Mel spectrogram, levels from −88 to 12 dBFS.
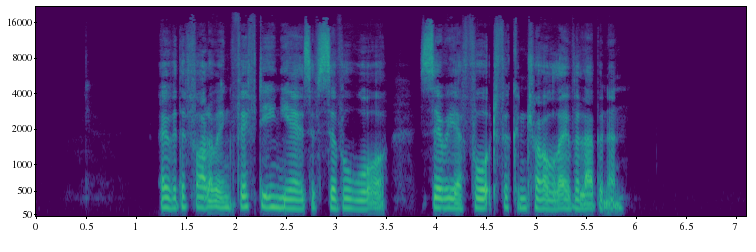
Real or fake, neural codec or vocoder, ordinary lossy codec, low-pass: fake; vocoder, 44.1 kHz, 128 mel bands, Pupu-Vocoder; MP3, 96 kbps; 19.8 kHz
